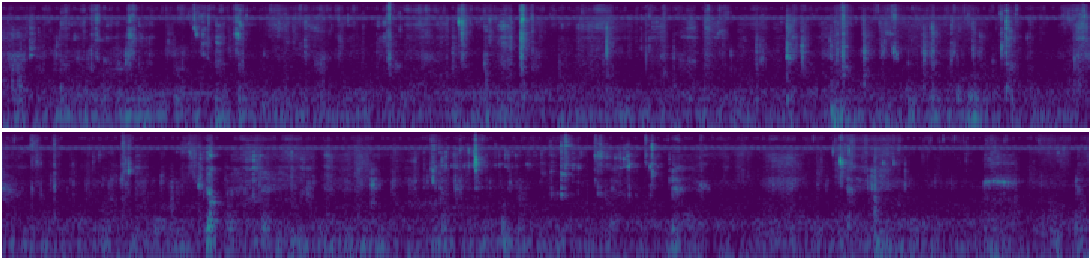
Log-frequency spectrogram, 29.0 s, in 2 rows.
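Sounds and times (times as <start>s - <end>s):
chewing and wet mouth sounds: 0.0s - 29.0s.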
